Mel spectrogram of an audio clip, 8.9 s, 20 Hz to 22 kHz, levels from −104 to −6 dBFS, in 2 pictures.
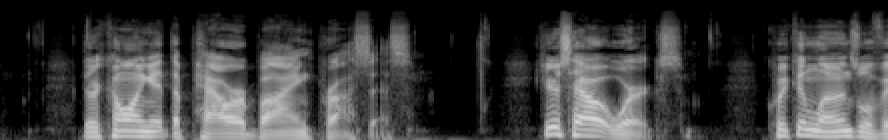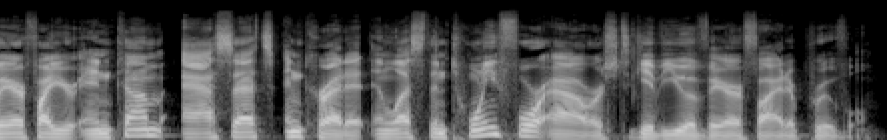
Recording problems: none

